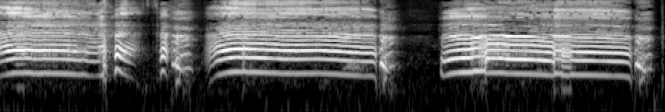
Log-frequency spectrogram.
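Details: Infant crying from a ringtone app, loud and rhythmic with sustained wails separated by brief catching inhalations.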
